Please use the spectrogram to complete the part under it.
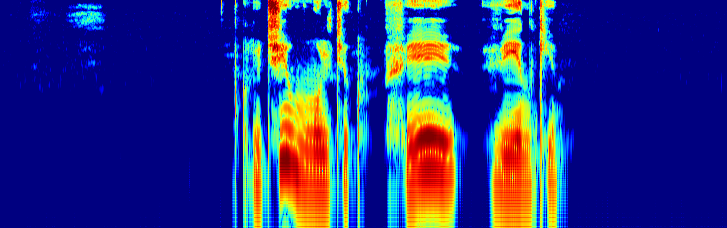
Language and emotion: Russian, sad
